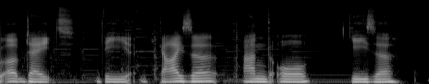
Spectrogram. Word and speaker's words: Geyser: needs to update the geyser plugin and uh you say what? Oh, how would you even say that? Not geyser. Geyser. You're phonetically I am not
